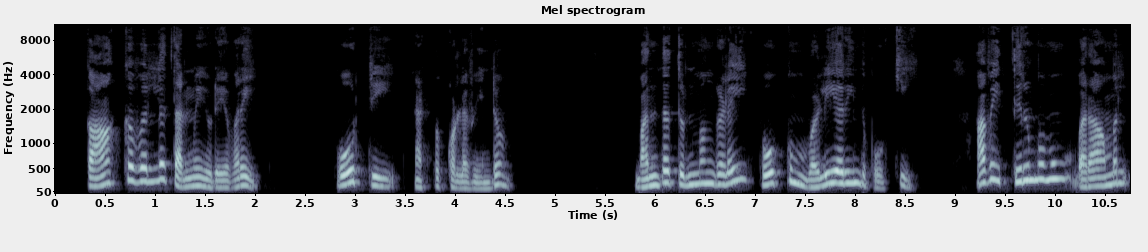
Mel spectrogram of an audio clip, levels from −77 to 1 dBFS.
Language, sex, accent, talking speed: Tamil, female, native, 80 wpm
